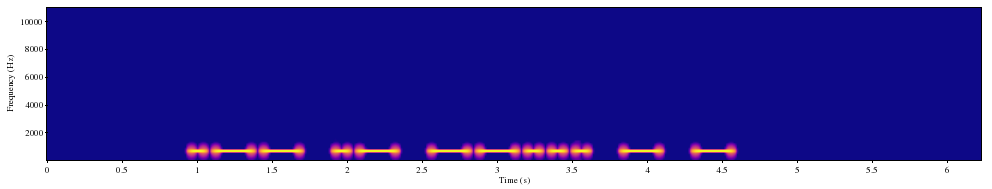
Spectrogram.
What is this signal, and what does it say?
Morse code, heard as a keyed tone, about 15 wpm, 700 Hz. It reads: WA7TT
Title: USA Call Signs - 5 Characters - Repeated 3x - 15wpm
